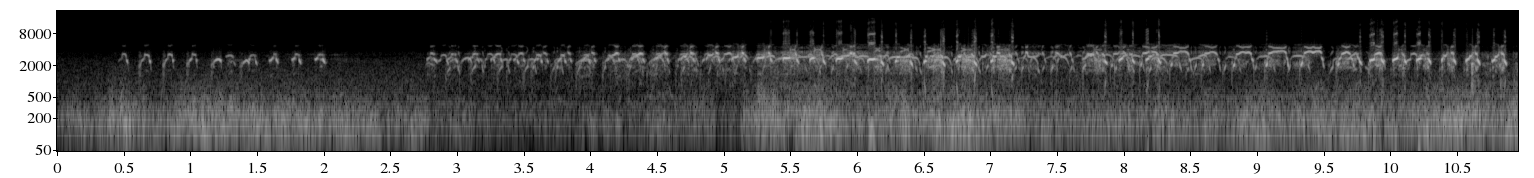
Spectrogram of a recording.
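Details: Excited osprey calling at a nest where the male arrives with a fish and the female follows, three chicks present, windy day: loud, dense, rapid whistled chirps in long unbroken series, growing more intense, with wind beneath.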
